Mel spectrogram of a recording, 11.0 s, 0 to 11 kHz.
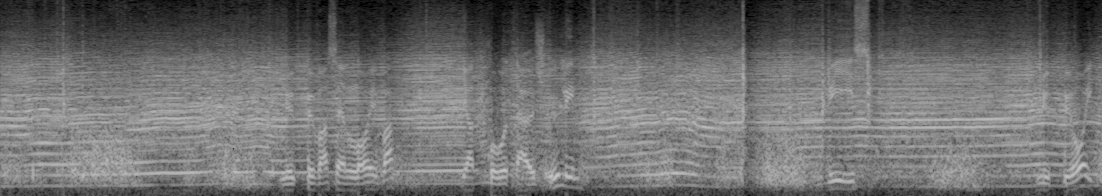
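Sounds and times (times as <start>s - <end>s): car engine at high revs: 0.0s - 11.0s.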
